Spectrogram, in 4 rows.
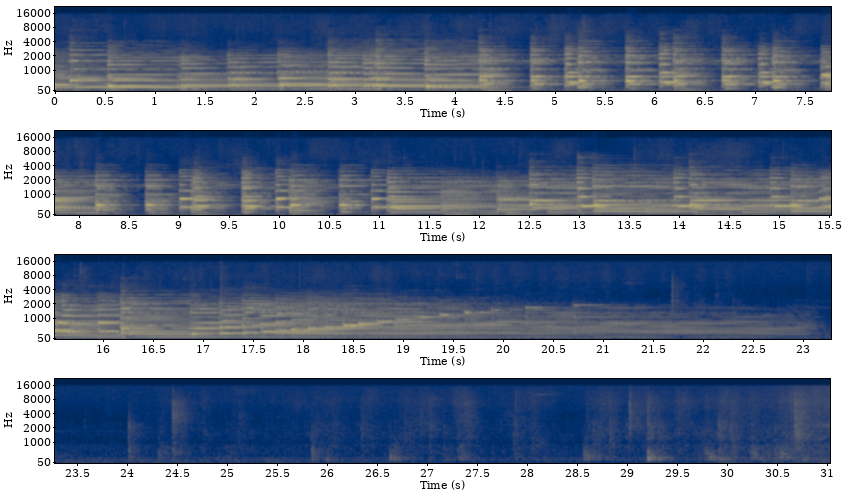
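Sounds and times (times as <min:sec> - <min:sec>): grand piano chords: 0:00.0 - 0:23.5.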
